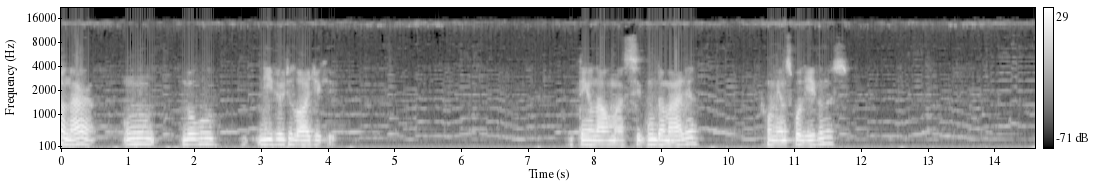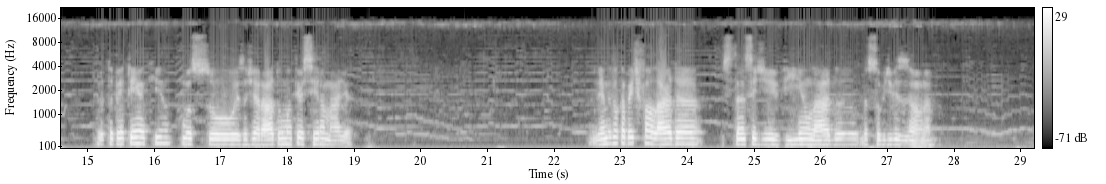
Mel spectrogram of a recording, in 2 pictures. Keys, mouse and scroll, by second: 4.8 click, 5.8 click, 6.8 click, 9.6 click, 11.6 click, 13.4 click, 15.0 click, 16.1 click, 16.9 scroll down 1, 18.3 click, 19.8 click.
